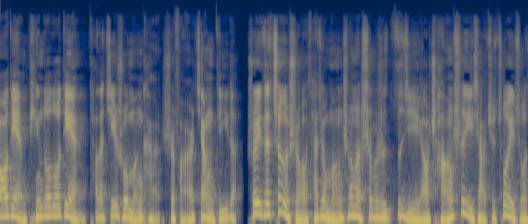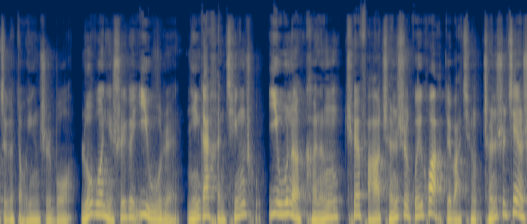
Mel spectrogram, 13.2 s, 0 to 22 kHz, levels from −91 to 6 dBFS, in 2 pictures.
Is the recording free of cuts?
no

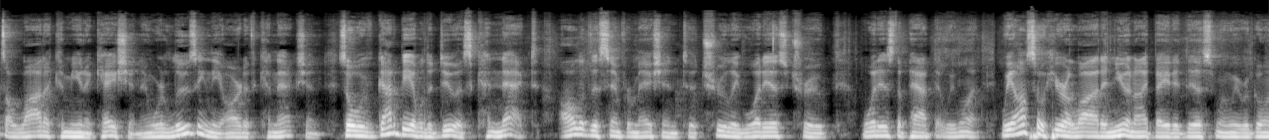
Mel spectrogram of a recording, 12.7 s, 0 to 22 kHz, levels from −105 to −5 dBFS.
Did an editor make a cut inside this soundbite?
yes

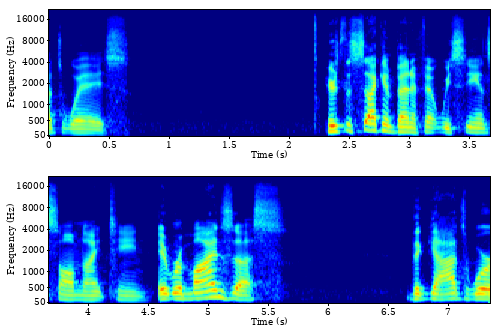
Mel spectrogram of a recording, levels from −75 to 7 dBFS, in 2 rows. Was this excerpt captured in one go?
no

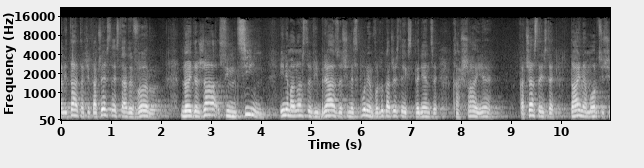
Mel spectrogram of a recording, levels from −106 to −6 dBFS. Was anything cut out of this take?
no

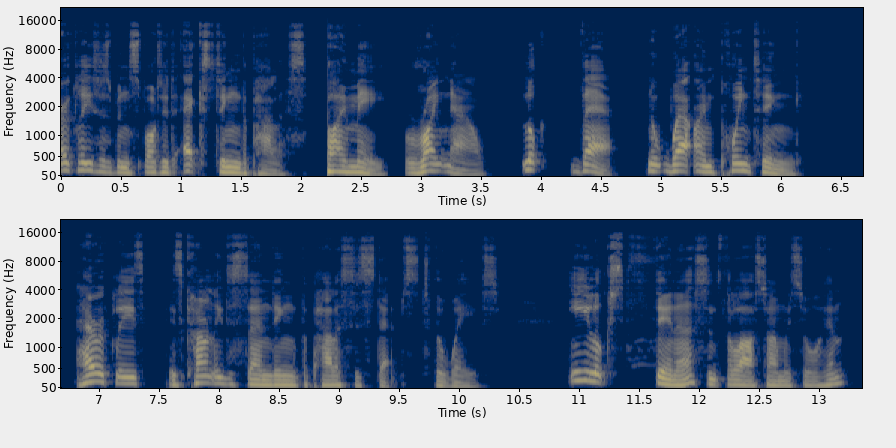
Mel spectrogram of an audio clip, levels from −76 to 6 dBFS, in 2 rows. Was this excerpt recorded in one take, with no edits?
yes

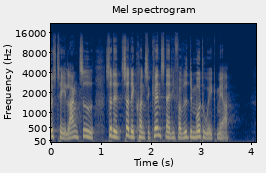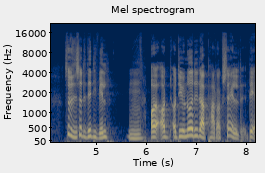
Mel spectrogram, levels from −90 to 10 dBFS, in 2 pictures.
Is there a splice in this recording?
yes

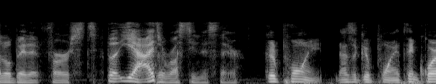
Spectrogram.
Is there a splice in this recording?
yes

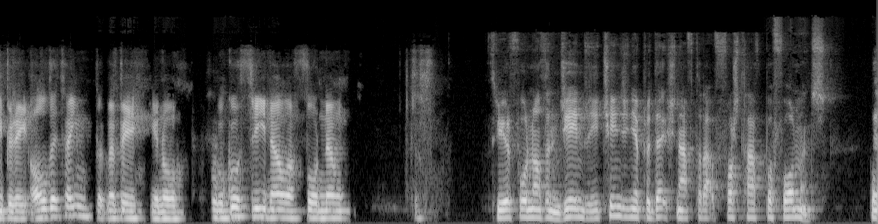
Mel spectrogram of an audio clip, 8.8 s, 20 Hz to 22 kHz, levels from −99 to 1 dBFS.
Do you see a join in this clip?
yes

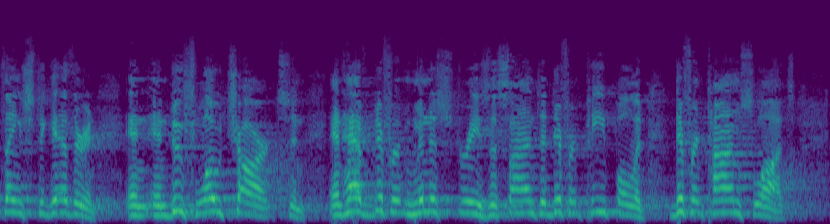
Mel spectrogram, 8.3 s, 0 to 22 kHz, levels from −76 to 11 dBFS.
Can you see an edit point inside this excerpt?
no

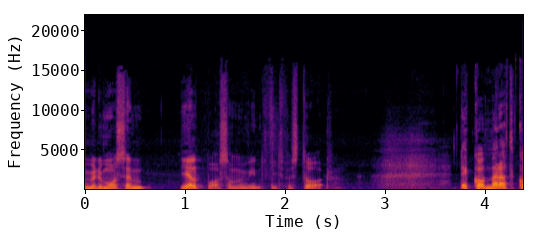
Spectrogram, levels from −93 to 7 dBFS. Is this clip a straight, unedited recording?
no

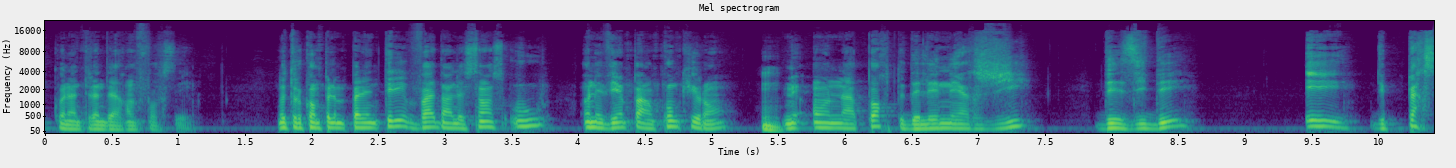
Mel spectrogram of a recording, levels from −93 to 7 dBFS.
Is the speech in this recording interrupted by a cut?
no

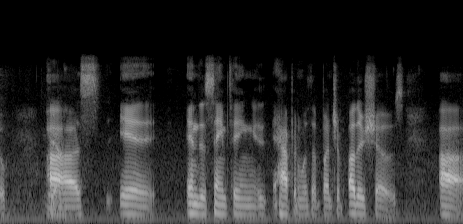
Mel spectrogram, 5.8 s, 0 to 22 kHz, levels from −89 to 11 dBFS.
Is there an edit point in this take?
no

